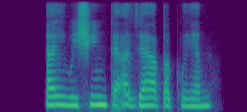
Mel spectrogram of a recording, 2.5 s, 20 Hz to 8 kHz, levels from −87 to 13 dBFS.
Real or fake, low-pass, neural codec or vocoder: fake; 7.2 kHz; codec, 16 kHz, 0.5 kbps, FreqCodec, larger model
